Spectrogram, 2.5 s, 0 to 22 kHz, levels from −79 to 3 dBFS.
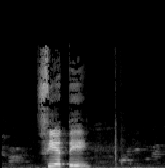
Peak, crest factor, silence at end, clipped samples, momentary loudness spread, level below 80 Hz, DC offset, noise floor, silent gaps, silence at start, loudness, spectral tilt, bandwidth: -2 dBFS; 20 dB; 0.6 s; under 0.1%; 14 LU; -60 dBFS; under 0.1%; -50 dBFS; none; 0.6 s; -15 LUFS; -1.5 dB/octave; 16.5 kHz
